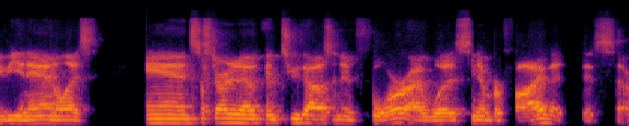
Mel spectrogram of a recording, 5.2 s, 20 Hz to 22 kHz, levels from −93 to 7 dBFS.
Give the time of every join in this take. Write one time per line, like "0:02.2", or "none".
0:01.7
0:02.2
0:03.9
